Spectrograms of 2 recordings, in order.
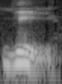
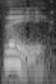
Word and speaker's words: ye: odd it looked like ye rather than thee it was never actually pronounced ye of course anyway i thought that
